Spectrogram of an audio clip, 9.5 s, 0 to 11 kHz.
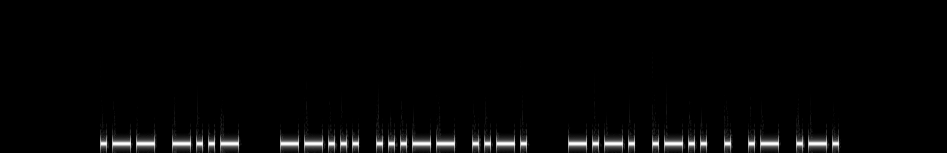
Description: Morse code, heard as a keyed tone, about 21 wpm, 700 Hz. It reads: WX 73F CLEAR
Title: Practice QSO - Exchange 2 - Info - 20wpm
